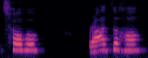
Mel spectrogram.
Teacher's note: है तो उससे बनने वाले शब्द कौन से हैं छ प्रातः जो विसर्ग है उसकी ध्वनि ह के रूप में प्रयोग की जाती है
